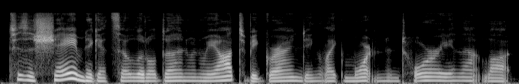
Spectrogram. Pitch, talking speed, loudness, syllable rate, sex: 170 Hz, 245 wpm, -18 LUFS, 5.2 syllables/s, female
